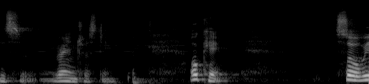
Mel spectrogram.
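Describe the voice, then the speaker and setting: A man's dark, mellow voice in an Austrian accent, with lively intonation. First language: German. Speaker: Hare Krishna teacher. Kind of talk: lecture. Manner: halting.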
